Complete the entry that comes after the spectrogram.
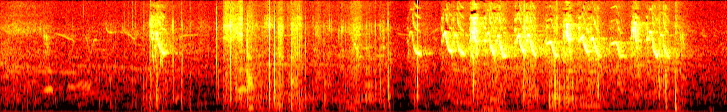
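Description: A small bird singing: a few scattered chirps, then about two seconds of rapid, high, repeated notes past the middle. A few sharp clicks are scattered through.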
